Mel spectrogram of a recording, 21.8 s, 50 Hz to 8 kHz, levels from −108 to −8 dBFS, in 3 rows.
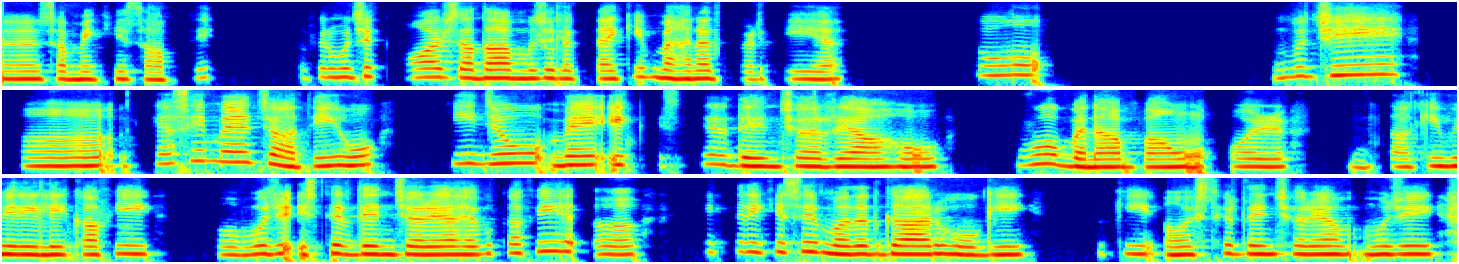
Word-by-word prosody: अ, -, -, +2 dB
समय 220 Hz, -1 st, +1 dB
के 215 Hz, +2 st, -8 dB
हिसाब 215 Hz, -1 st, -3 dB
से, 255 Hz, +5 st, -19 dB
तो 250 Hz, -2 st, -35 dB
फिर 275 Hz, +2 st, -8 dB
मुझे 280 Hz, +2 st, -2 dB, 0.2 s
और 275 Hz, +1 st, 0 dB
ज़्यादा 255 Hz, -1 st, +4 dB
मुझे 245 Hz, +1 st, +1 dB
लगता 240 Hz, 0 st, -4 dB
है 235 Hz, -, +2 dB
कि 285 Hz, +5 st, -8 dB
मेहनत 240 Hz, -3 st, +2 dB
पड़ती 225 Hz, +1 st, -8 dB
है। 220 Hz, +1 st, -1 dB, 0.7 s
तो, 330 Hz, +1 st, -4 dB, 1.2 s
मुझे 330 Hz, +6 st, -1 dB
अ, -, -, -15 dB, 0.4 s
कैसे 260 Hz, +8 st, -2 dB
मैं 375 Hz, -1 st, +3 dB
चाहती 260 Hz, -6 st, +2 dB
हूँ 275 Hz, +2 st, +2 dB, 0.4 s
कि 325 Hz, 0 st, -4 dB
जो 330 Hz, +2 st, +1 dB
मैं 285 Hz, +2 st, +4 dB
एक 290 Hz, +1 st, 0 dB
स्थिर 305 Hz, +4 st, -8 dB
दिनचर्या 240 Hz, -1 st, +3 dB, 0.2 s
हो, 235 Hz, -, +2 dB, 0.5 s
वो 315 Hz, +3 st, 0 dB
बना 230 Hz, -4 st, +4 dB
पाऊँ 230 Hz, +1 st, +3 dB
और 235 Hz, -1 st, 0 dB, 0.5 s
ताकि 240 Hz, +2 st, -4 dB
मेरे 250 Hz, -1 st, +4 dB
लिए 240 Hz, +1 st, +3 dB
काफ़ी 250 Hz, +2 st, -1 dB, 0.4 s
वो 235 Hz, +2 st, -1 dB
जो 260 Hz, -, +1 dB
स्थिर 270 Hz, +3 st, 0 dB
दिनचर्या 245 Hz, 0 st, +3 dB
है, 245 Hz, 0 st, +3 dB
वो 265 Hz, -, -7 dB
काफ़ी 330 Hz, +4 st, -2 dB
अ, 250 Hz, -6 st, -3 dB, 0.4 s
एक 300 Hz, -, -19 dB
तरीके 315 Hz, -1 st, -4 dB
से 320 Hz, +1 st, 0 dB
मददगार 250 Hz, -2 st, +4 dB
होगी 240 Hz, -2 st, +2 dB
क्योंकि 255 Hz, +1 st, -9 dB
अ, 235 Hz, 0 st, +3 dB
स्थिर 270 Hz, -, -5 dB
दिनचर्या 255 Hz, -1 st, +2 dB
मुझे 250 Hz, 0 st, +1 dB
255 Hz, 155 wpm, -24 LUFS, 240-280 Hz, 1.2 s, ज़्यादा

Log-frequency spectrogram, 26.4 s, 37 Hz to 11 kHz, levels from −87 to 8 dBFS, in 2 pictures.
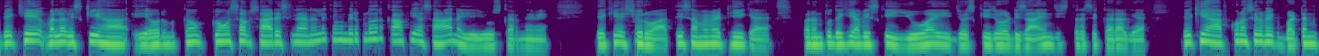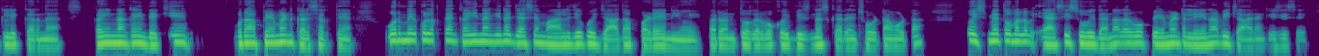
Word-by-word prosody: देखिए 150 Hz, +5 st, +2 dB
मतलब 150 Hz, +2 st, +2 dB
इसकी 145 Hz, +3 st, +1 dB
हाँ, 130 Hz, -3 st, +3 dB
ये 120 Hz, +1 st, +1 dB
और 130 Hz, +1 st, +2 dB, 0.2 s
क्यों 155 Hz, +1 st, +2 dB
क्यों 170 Hz, 0 st, +2 dB
सब 175 Hz, -, +3 dB
सारे 150 Hz, +1 st, +3 dB
इसलिए 160 Hz, +3 st, -3 dB
आने 155 Hz, +2 st, -1 dB
लगे 190 Hz, -, -2 dB
क्योंकि 195 Hz, -1 st, -3 dB
मेरे 185 Hz, 0 st, -1 dB
को 200 Hz, -, -9 dB
लग -, -, 0 dB
रहा 210 Hz, -, 0 dB
है 225 Hz, -, -6 dB
काफ़ी 175 Hz, +1 st, 0 dB
आसान 145 Hz, +2 st, 0 dB
है 125 Hz, -, 0 dB
ये 110 Hz, -, 0 dB
यूज़ 110 Hz, +2 st, -2 dB
करने 105 Hz, -1 st, -3 dB
में। 100 Hz, -1 st, -4 dB, 0.5 s
देखिए, 135 Hz, +4 st, +1 dB
शुरुआती 125 Hz, 0 st, +1 dB
समय 135 Hz, 0 st, +1 dB
में 135 Hz, 0 st, +3 dB
ठीक 130 Hz, -1 st, 0 dB
है। 105 Hz, -2 st, -2 dB, 0.4 s
परंतु 125 Hz, +2 st, +2 dB
देखिए 130 Hz, +1 st, +2 dB
अब 130 Hz, -, +1 dB
इसकी 130 Hz, +2 st, 0 dB, 0.2 s
यूआई 125 Hz, +2 st, +3 dB
जो 115 Hz, -, +1 dB
इसकी 120 Hz, +1 st, -3 dB
जो 120 Hz, 0 st, +1 dB
डिज़ाइन 110 Hz, +3 st, +1 dB
जिस 120 Hz, +1 st, -10 dB
तरह 115 Hz, -1 st, -2 dB
से 120 Hz, 0 st, -5 dB
करा 110 Hz, -2 st, -1 dB
गया 100 Hz, -1 st, -3 dB
है। 95 Hz, -, -5 dB, 0.4 s
देखिए 155 Hz, +3 st, +2 dB
आपको 145 Hz, +4 st, 0 dB
ना 170 Hz, -, +4 dB
सिर्फ 165 Hz, +1 st, +1 dB
एक 155 Hz, -6 st, +1 dB
बटन 140 Hz, +5 st, +2 dB
क्लिक 125 Hz, -1 st, -1 dB
करना 105 Hz, 0 st, -1 dB
है। 105 Hz, -, -8 dB, 0.3 s
कहीं 140 Hz, +2 st, +4 dB
न 145 Hz, -1 st, +4 dB
कहीं 150 Hz, 0 st, +2 dB
देखिए 135 Hz, +4 st, 0 dB, 0.5 s
और 145 Hz, -, +5 dB
आप 145 Hz, -3 st, +2 dB
पेमेंट 155 Hz, +1 st, +3 dB
कर 115 Hz, -4 st, +1 dB
सकते 115 Hz, 0 st, -5 dB
हैं 105 Hz, -, -3 dB, 0.4 s
और 180 Hz, +1 st, +4 dB
मेरे 185 Hz, -, +2 dB
को 195 Hz, -, +1 dB
लगता 185 Hz, +1 st, -1 dB
है 180 Hz, -, -3 dB
कहीं 165 Hz, +1 st, +1 dB
न 170 Hz, -1 st, +2 dB
कहीं 175 Hz, 0 st, +1 dB
जैसे 145 Hz, -1 st, 0 dB
मान 125 Hz, -1 st, +2 dB
लीजिए 130 Hz, +1 st, +2 dB
कोई 135 Hz, -1 st, +2 dB
ज़्यादा 115 Hz, +1 st, -1 dB
पढ़े 115 Hz, +1 st, +1 dB
नहीं 105 Hz, -2 st, -1 dB
हुए 95 Hz, -1 st, -3 dB
परंतु 110 Hz, +2 st, 0 dB
अगर 115 Hz, 0 st, -1 dB
वो 115 Hz, 0 st, 0 dB
कोई 120 Hz, -, +3 dB
बिज़नेस 125 Hz, +3 st, 0 dB
कर 105 Hz, -2 st, -4 dB
रहे 105 Hz, -, -2 dB
हैं -, -, -3 dB
छोटा-मोटा। 105 Hz, +7 st, -3 dB, 0.4 s
तो 180 Hz, -, +3 dB
इसमें 180 Hz, +2 st, +2 dB
तो 175 Hz, +1 st, +1 dB
मतलब 170 Hz, -2 st, +1 dB
ऐसी 125 Hz, +5 st, +1 dB
सुविधा 135 Hz, -3 st, +2 dB
है -, -, -2 dB
ना 140 Hz, -, +1 dB
अगर 145 Hz, 0 st, 0 dB
वो 145 Hz, 0 st, +1 dB
पेमेंट 140 Hz, +1 st, +2 dB
लेना 125 Hz, +2 st, +1 dB
भी 140 Hz, -1 st, 0 dB
चाह 105 Hz, -5 st, -3 dB
रहे 100 Hz, -, -5 dB
हैं 105 Hz, -, -7 dB
किसी 110 Hz, 0 st, -8 dB
से 105 Hz, -1 st, -15 dB
130 Hz, 250 wpm, -22 LUFS, 115-150 Hz, 0.5 s, और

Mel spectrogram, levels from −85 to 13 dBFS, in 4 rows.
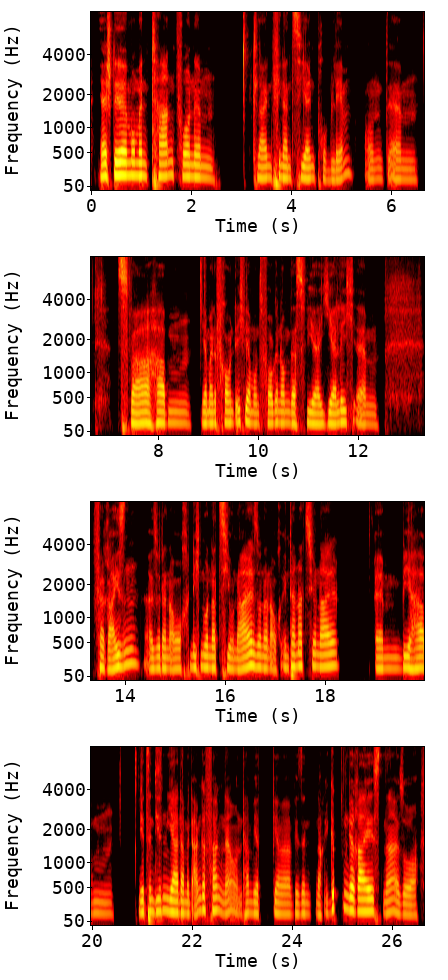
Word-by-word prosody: Ja, 165 Hz, -1 st, +5 dB
ich 160 Hz, -, +5 dB
stehe 175 Hz, 0 st, +10 dB
momentan 170 Hz, 0 st, +2 dB
vor 160 Hz, -2 st, +1 dB
'nem 145 Hz, -5 st, -2 dB, 0.8 s
kleinen 145 Hz, 0 st, -2 dB
finanziellen 140 Hz, -1 st, -2 dB
Problem 130 Hz, +9 st, -8 dB, 0.2 s
und, 125 Hz, 0 st, -11 dB
ähm, 125 Hz, -1 st, -8 dB, 0.6 s
zwar 135 Hz, -3 st, +3 dB
haben 140 Hz, -2 st, -1 dB, 0.2 s
ja, 140 Hz, 0 st, +1 dB
meine 140 Hz, 0 st, 0 dB
Frau 145 Hz, -, -2 dB
und 140 Hz, -1 st, -4 dB
ich, 155 Hz, -, -2 dB
wir 160 Hz, -, +4 dB
haben 140 Hz, -2 st, -3 dB
uns 130 Hz, -1 st, -6 dB
vorgenommen, 140 Hz, 0 st, -2 dB
dass 135 Hz, -1 st, 0 dB
wir 135 Hz, -2 st, +2 dB
jährlich, 135 Hz, +6 st, 0 dB
ähm, 125 Hz, -6 st, -7 dB, 0.9 s
verreisen. 155 Hz, +8 st, 0 dB
Also, 135 Hz, +1 st, -3 dB
dann 135 Hz, -1 st, -2 dB
auch 130 Hz, 0 st, -5 dB
nicht 150 Hz, -1 st, -4 dB
nur 150 Hz, -1 st, 0 dB
national, 140 Hz, +2 st, +1 dB
sondern 145 Hz, -3 st, -2 dB
auch -, -, -7 dB
international. 160 Hz, +1 st, 0 dB, 0.7 s
Ähm, 135 Hz, 0 st, -5 dB
wir 145 Hz, -3 st, +2 dB
haben 135 Hz, -1 st, -3 dB, 0.5 s
jetzt 145 Hz, -1 st, 0 dB
in 155 Hz, -, 0 dB
diesem 160 Hz, +2 st, -1 dB
Jahr 155 Hz, -2 st, +4 dB
damit 140 Hz, -2 st, -2 dB
angefangen, 170 Hz, 0 st, -2 dB
ne, 135 Hz, -10 st, -3 dB
und 70 Hz, -, -10 dB
haben 140 Hz, 0 st, -6 dB
ja 135 Hz, -1 st, -2 dB, 0.3 s
wir 130 Hz, -2 st, -4 dB
wir 135 Hz, -, -5 dB
sind 130 Hz, -1 st, -8 dB
nach 125 Hz, -3 st, -8 dB
Ägypten 190 Hz, +7 st, -2 dB
gereist, 160 Hz, -2 st, +5 dB
ne? 145 Hz, +2 st, -3 dB
Also, 125 Hz, -6 st, -4 dB
140 Hz, 130 wpm, -22 LUFS, 135-155 Hz, 0.9 s, stehe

